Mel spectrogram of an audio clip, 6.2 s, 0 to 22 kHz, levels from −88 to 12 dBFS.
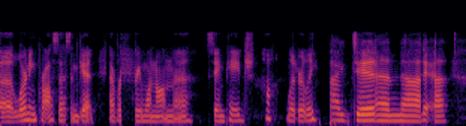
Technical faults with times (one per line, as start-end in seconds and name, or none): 0.00-6.22 Speex codec
0.83-0.89 VoIP packet loss concealed by the speech codec
1.40-1.80 chunks out of order
5.00-5.80 chunks out of order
